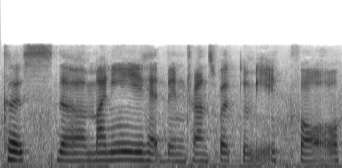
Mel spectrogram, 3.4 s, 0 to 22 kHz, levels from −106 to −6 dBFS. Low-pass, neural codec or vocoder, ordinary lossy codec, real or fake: 7.2 kHz; codec, 16 kHz, 4 kbps, X-Codec, HuBERT features, trained on LibriSpeech; MP3, 64 kbps; fake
